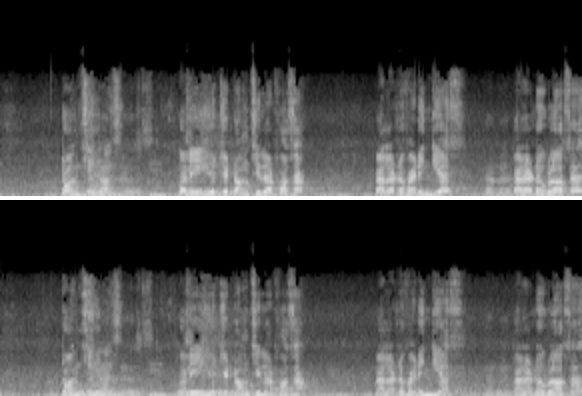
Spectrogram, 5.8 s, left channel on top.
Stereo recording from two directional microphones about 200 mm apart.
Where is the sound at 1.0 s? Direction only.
35° left (ahead or behind).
